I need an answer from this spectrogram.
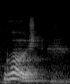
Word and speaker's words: ghost: लिखा हुआ है GHOST बन गया घोष्ट।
